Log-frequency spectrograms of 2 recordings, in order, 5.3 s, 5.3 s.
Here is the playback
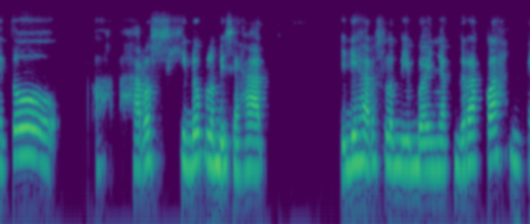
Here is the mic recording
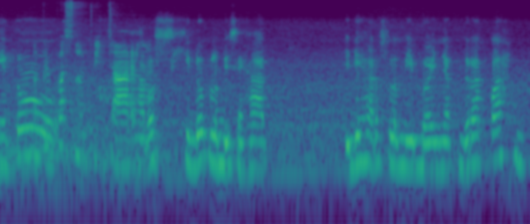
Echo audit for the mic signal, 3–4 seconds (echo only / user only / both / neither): echo only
